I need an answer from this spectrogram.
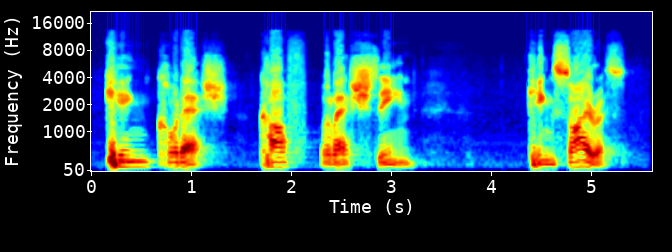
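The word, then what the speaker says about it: Koresh (כורש): Remember King Koresh, Cyrus, transliterated as Cyrus, but in the Hebrew, Koresh. Remember King Koresh, spelt with a kaf, resh, sheen.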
